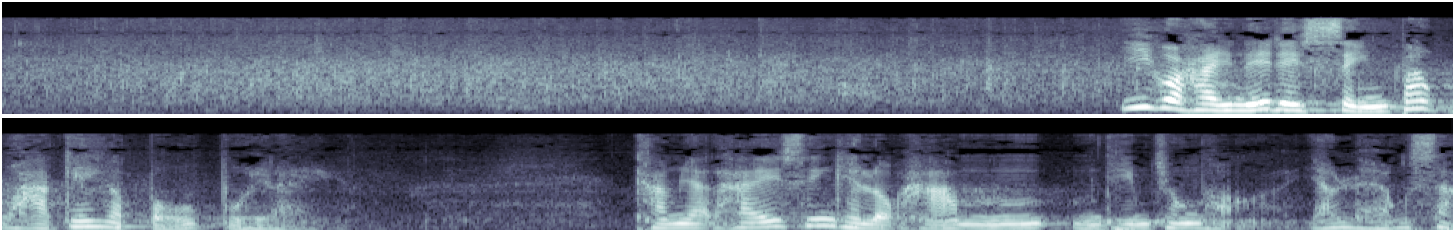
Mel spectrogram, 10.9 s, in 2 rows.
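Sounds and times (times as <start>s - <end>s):
crowd clapping: 0.0s - 5.8s
speech: 4.2s - 6.7s, 7.9s - 10.8s.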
